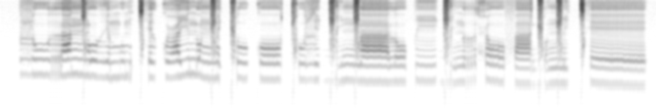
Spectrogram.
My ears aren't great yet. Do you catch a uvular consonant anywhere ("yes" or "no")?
no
